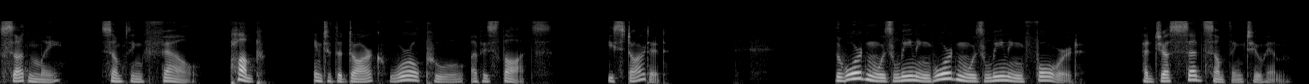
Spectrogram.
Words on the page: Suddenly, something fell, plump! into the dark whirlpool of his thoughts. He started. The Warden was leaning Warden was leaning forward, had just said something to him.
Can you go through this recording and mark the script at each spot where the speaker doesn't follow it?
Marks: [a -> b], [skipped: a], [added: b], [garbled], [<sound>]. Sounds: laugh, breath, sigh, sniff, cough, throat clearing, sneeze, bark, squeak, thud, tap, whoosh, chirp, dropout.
Suddenly, something fell, plump! into the dark whirlpool of his thoughts. He started. The Warden was leaning Warden was leaning forward, had just said something to him.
